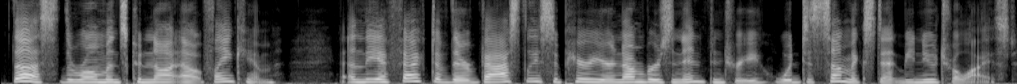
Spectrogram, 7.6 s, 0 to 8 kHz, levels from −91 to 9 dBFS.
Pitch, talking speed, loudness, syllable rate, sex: 230 Hz, 180 wpm, -18 LUFS, 5.2 syllables/s, female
